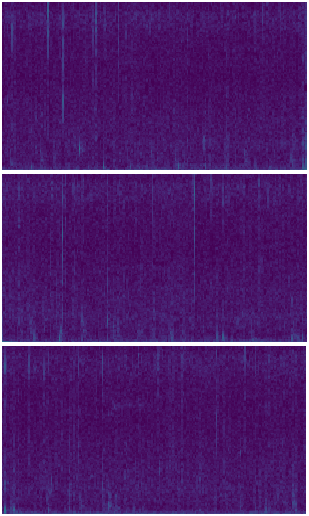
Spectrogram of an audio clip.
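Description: Steady rain falling, with scattered irregular drops tapping close by; one louder drop about four seconds in.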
